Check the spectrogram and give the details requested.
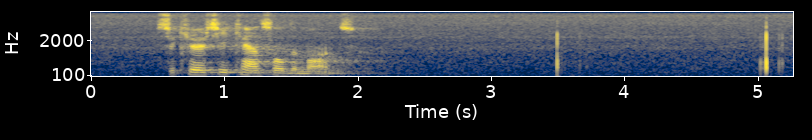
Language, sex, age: English, male, 23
